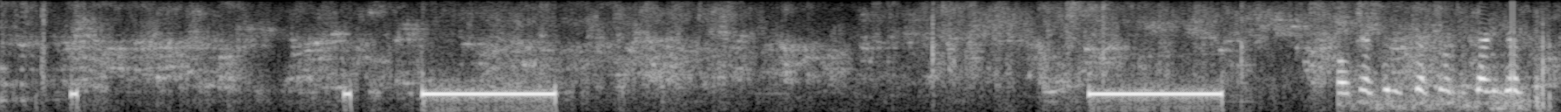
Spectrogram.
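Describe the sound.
An outbound phone call from a loan agent rings on the line with two steady, one-second ringback tones about five seconds apart, and quieter voice-like sounds around them.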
